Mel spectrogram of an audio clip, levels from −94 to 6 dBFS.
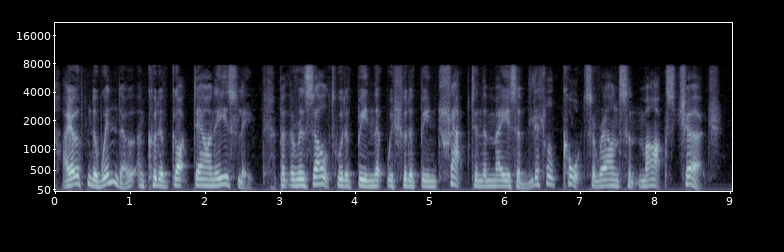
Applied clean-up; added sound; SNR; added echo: none; none; none; none.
